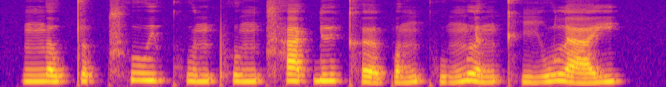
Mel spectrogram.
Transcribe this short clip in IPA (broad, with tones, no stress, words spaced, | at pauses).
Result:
ŋɐ˨˥w t̪ɐ˨p̚t͡sʰuː˧jkʷʰɐ˨˧npʰʊ˨˧ŋ t͡sʰaː˧k̚lyː˧kʰœː˨˩ pɐ˨˥ŋkʷʰɐ˨˥ŋ lɐ˨˥ŋkʰiː˨˥wlaː˨˥j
